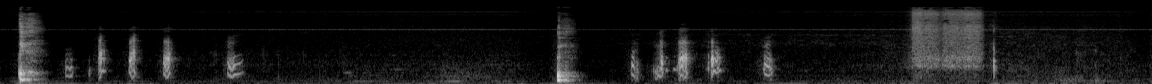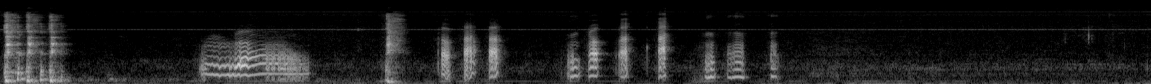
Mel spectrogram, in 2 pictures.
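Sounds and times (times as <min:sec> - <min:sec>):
person coughing: 0:00.2 - 0:00.5, 0:11.6 - 0:12.2, 0:15.4 - 0:15.6
breathy rush of air: 0:09.0 - 0:09.9
cat quacking calls: 0:13.5 - 0:14.6, 0:15.9 - 0:16.6, 0:17.2 - 0:19.4.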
